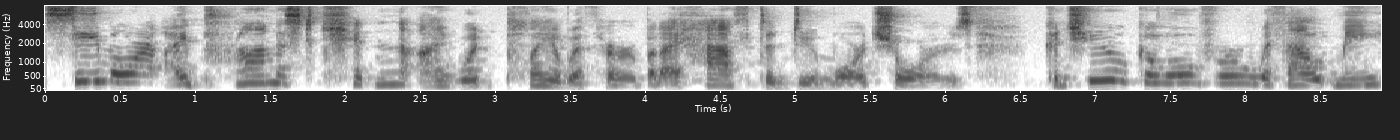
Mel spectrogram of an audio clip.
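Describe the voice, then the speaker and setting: The speaker uses a put-on character voice at a fairly high pitch. The delivery is fairly slow. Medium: read story. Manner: eager, lively.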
